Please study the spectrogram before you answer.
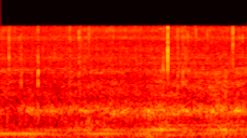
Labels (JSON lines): {"label": "anthrophony, boat engine", "recorder": "HydroMoth"}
